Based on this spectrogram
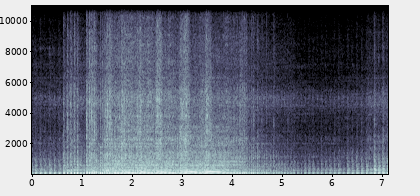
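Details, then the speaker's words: Honda Fourtrax 300 ATV after fixing the missing cable grip: firm, even thumping picks up cleanly through a couple of revs and settles to a steady idle. Normal running. "let's start this already let's do this there you go she's working"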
